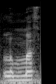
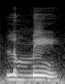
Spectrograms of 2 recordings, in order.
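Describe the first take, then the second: First: The word ends with an as sound. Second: The word ends with an e sound.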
